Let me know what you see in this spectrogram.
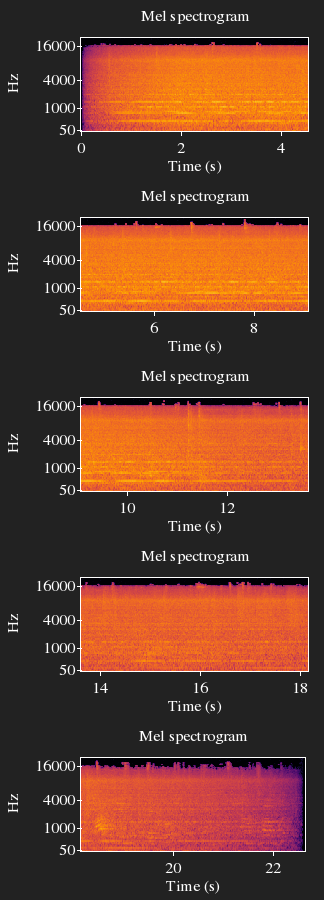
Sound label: warehouse ambiance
